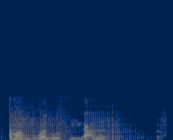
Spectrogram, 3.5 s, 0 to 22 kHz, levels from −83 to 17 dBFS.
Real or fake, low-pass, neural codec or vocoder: real; 7.2 kHz; none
